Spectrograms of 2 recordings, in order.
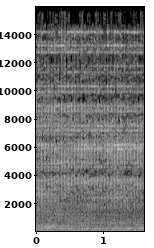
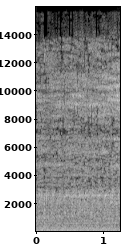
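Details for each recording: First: Chevrolet Corsa Classic with the battery warning light staying on: a harsh, hissy scraping pulsing about nine times a second with engine speed, sounding like a pulley rubbing against the timing belt cover. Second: Chevrolet Corsa Classic idling after the battery was replaced. The battery and injection lights went out and the earlier rattle is gone, charging 13.65–13.70 V. A smooth, even idle hum with no rattle or whine: normal idle.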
